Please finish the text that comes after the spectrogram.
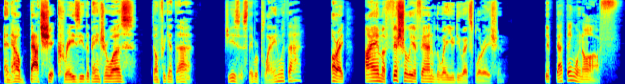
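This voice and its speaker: An American actor playing a sardonic, wisecracking secret agent companion in a video game, with a wry, offhand delivery. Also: male voice, lowish voice, husky, no room sound, clean studio sound.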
